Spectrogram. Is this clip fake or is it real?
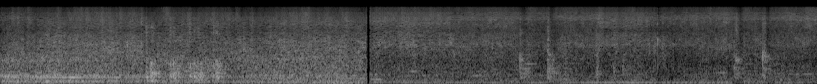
fake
